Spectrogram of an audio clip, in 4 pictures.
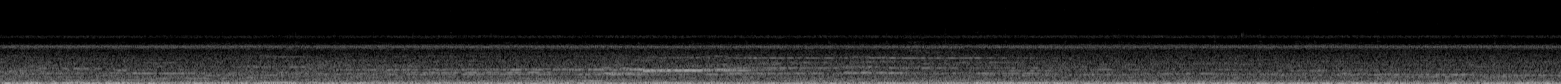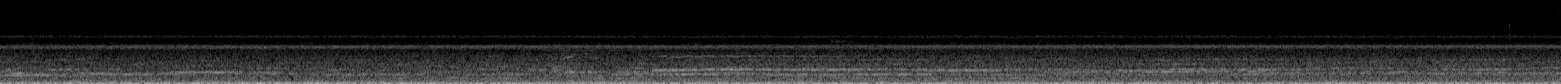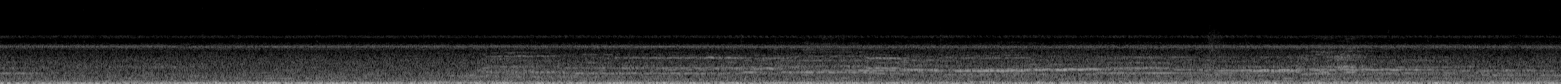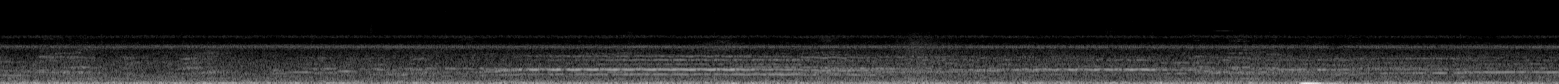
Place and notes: Broads Rd, Lusaka, Zambia - Lusaka evening prayers...
call for evening prayers from Lusaka Mosques....
Lusaka District, Lusaka Province, Zambia, 18 June 2018, 19:20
